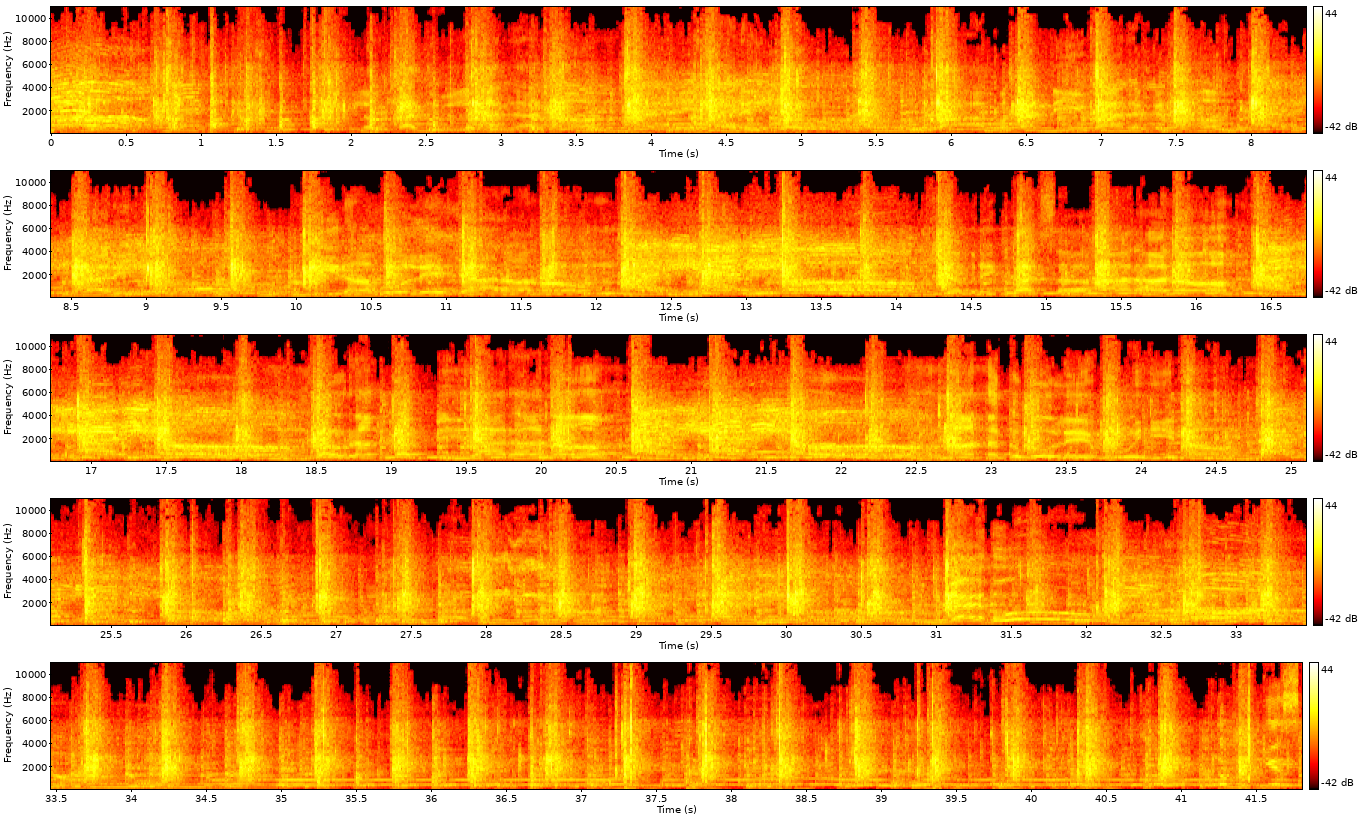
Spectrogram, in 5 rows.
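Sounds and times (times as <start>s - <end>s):
audience clapping: 0.0s - 41.8s
speech: 2.4s - 2.6s.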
